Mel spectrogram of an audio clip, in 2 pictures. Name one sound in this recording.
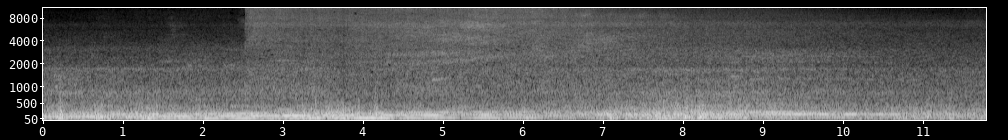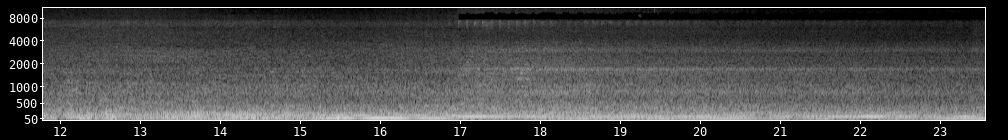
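A diesel train engine rumbles and hums close by.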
